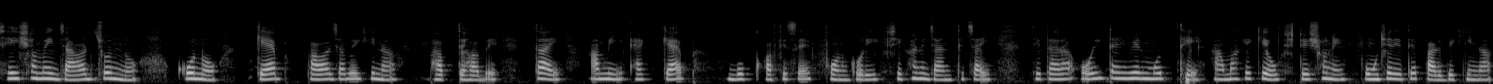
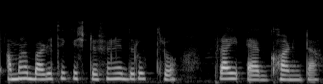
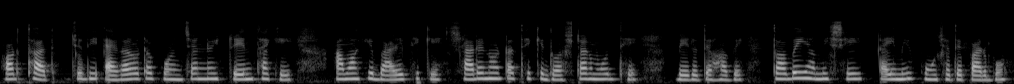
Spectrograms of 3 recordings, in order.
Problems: background sounds at intervals, background conversations at intervals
